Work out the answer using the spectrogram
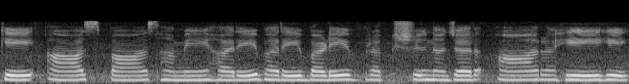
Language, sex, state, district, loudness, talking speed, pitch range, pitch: Hindi, female, Madhya Pradesh, Dhar, -14 LUFS, 115 wpm, 205-215 Hz, 210 Hz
